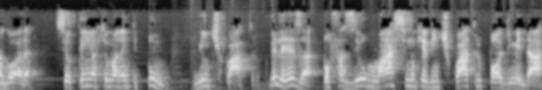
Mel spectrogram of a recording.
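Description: A fairly slow pace, very even loudness, and ordinary pitch variation, with noticeable background noise. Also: man, high pitch for a man. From Rio Grande do Sul, Brazil (interior town). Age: 20s. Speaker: wedding photographer. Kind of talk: podcast interview.

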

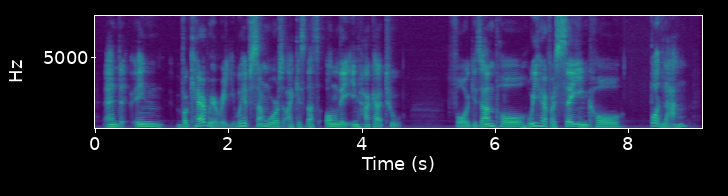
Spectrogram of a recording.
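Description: Speaking at a fairly slow pace, a man with a southern Chinese accent uses a fairly high pitch and ordinary pitch variation. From Taiwan, Hakka-speaking family. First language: Hakka. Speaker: TV channel director. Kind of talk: interview.

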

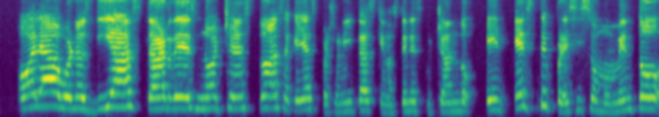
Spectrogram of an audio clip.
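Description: Raised and projected, a woman's high, bright, sharp voice moves at a fairly slow pace with lively intonation and hardly any pauses. The sound is dry and close, with no echo. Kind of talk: casual chat.

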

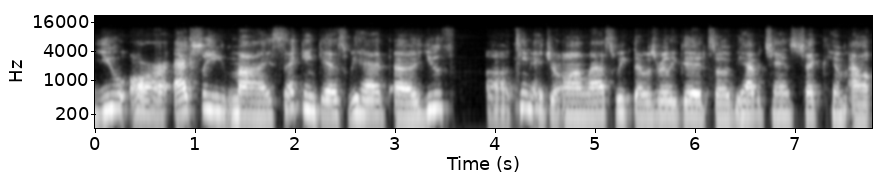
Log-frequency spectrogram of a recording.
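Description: A woman with an unremarkable speaking voice, ordinary pitch variation and a moderate pace. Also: medium pitch for a woman. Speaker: podcast host, educator. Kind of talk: casual interview.

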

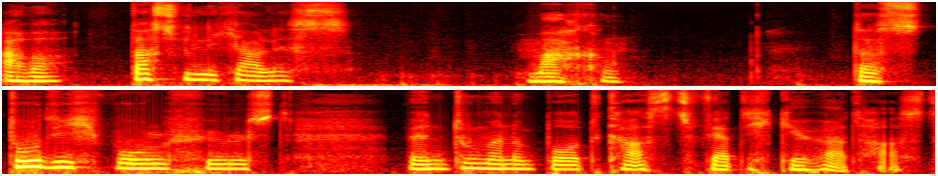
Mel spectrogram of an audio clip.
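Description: A woman speaks at a very slow pace in a very deep, low, somewhat breathy voice with ordinary pitch variation and long, frequent pauses. The sound is dry and close, with no echo. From Austria, Vienna. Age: 30s. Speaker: podcast host. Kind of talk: solo podcast introduction. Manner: hesitant with many fillers.

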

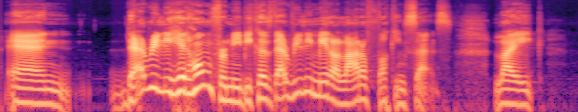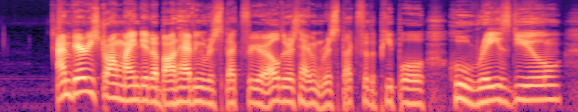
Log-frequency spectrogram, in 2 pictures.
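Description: With a Chicago accent, a woman speaks at a very deep, low pitch and a moderate pace with lively intonation, recorded dry and close with no echo against a silent background in a very clean recording. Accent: Chicago American English. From Chicago, US. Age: 40s. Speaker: podcast host. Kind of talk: casual monologue.

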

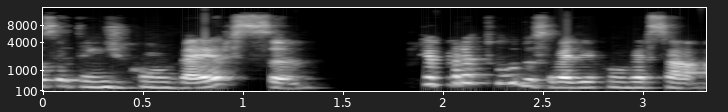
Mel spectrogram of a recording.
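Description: Ordinary pitch movement in a somewhat breathy voice. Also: woman. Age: 20s. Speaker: law student and artist. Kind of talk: casual chat.

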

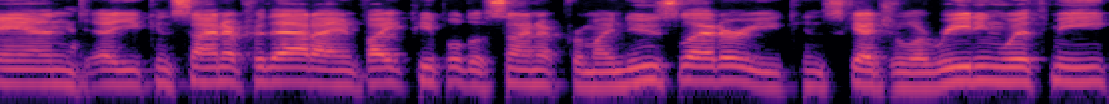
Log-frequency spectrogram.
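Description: A man with a plain, everyday voice and an American accent, fairly high pitch, ordinary pitch variation, a moderate pace and a quiet background. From Florida, US. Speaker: psychic medium and author. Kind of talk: interview.

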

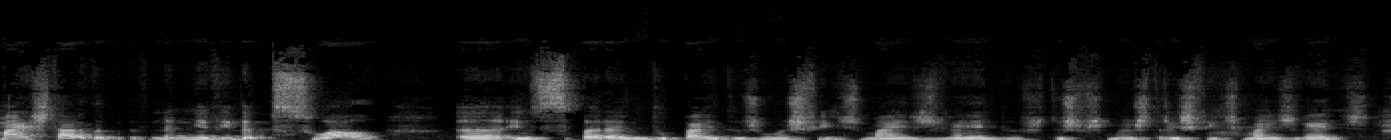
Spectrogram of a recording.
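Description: A plain, everyday voice speaks at a fairly slow pace with fairly even intonation. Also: woman, medium pitch for a woman. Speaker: special education therapist and conscious divorce mentor. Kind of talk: interview conversation.

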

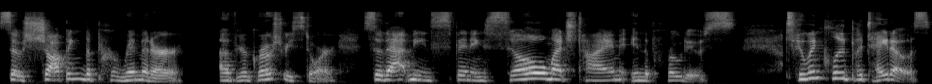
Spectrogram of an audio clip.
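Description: With lively intonation, an unremarkable speaking voice proceeds at a fairly slow pace. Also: woman, fairly high pitch for a woman. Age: 40s. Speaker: health and wellness coach. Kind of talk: casual chat.

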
